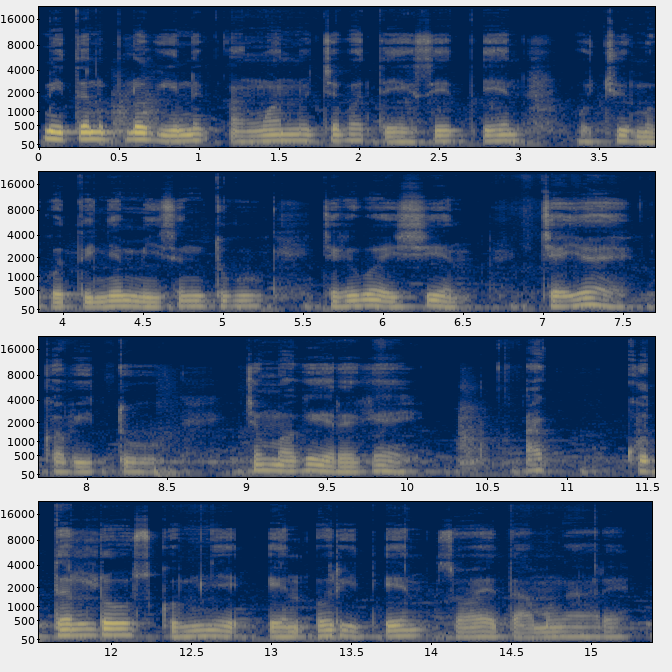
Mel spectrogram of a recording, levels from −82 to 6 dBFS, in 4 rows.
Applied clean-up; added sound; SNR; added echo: none; none; none; none.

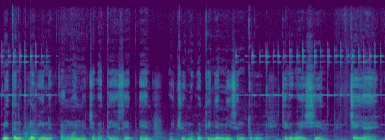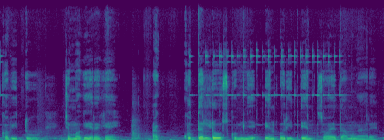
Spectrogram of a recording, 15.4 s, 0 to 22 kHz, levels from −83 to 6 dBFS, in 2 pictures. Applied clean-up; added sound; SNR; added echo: none; Bell; 20 dB; none.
